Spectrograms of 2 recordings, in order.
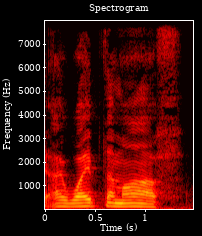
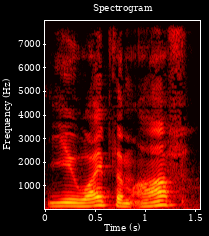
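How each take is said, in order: First: Slow, weighty admission with a falling end; slow falling statement, mildly heavy; heavily. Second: Slow, disbelieving question with a rising end; drawn-out, rising question; weakly. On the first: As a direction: confess it heavily, word by word. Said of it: "said Mister Patch heavily". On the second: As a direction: echo it back in mild dismay. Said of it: "said Encyclopedia weakly". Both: A narrator's reading.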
